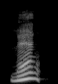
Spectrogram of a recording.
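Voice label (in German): "ren", japanische Mädchennamen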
